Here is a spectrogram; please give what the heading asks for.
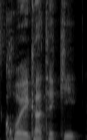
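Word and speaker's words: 恋敵: This is koigataki.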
